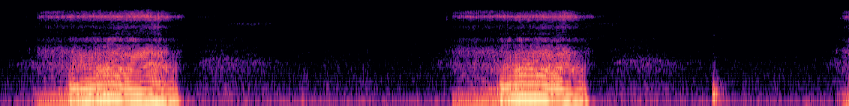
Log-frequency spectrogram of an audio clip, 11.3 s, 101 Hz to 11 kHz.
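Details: A middle-aged man's snoring, recorded 2022-02-23: two loud, rattling snores about five seconds apart, each followed by quiet breathing; the uploader suspects sleep apnea syndrome from the number of shallow hypopneas; snoring with suspected obstructive sleep apnea.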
